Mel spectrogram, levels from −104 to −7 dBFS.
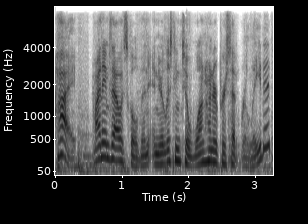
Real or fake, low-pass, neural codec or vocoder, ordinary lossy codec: fake; 7.2 kHz; codec, 16 kHz, 8 kbps, FunCodec, trained on Chinese and English, 25 frames a second; AAC, 48 kbps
